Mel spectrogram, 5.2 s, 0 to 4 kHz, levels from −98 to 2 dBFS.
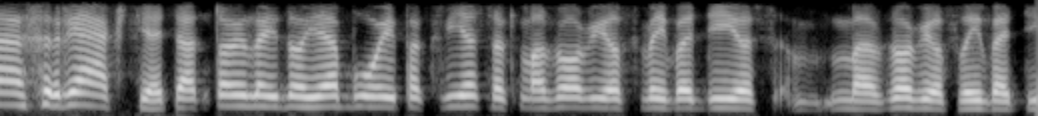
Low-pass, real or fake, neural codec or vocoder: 3.6 kHz; fake; codec, 16 kHz, 4 kbps, X-Codec, HuBERT features, trained on LibriSpeech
